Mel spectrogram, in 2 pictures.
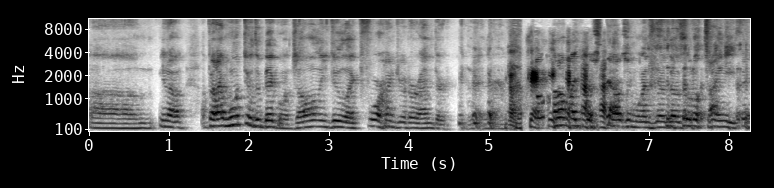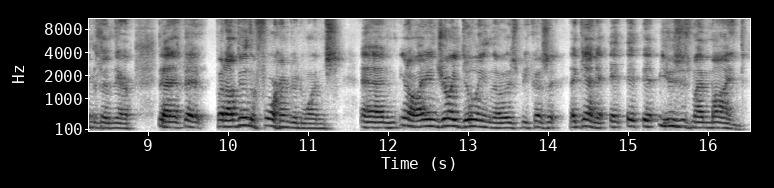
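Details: Aphasia after stroke in an adult male survivor (older father of an adult son).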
